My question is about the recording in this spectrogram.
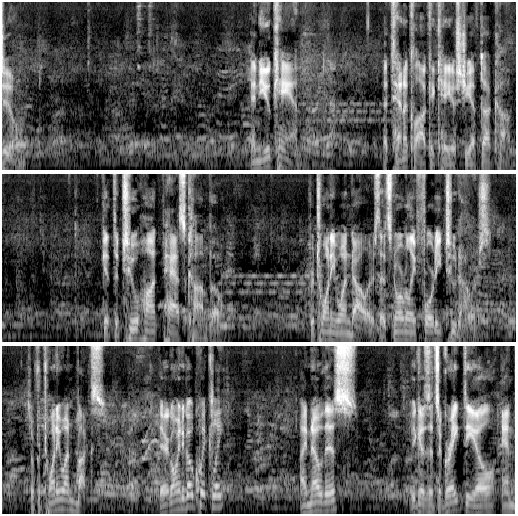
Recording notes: live at Scramblers Diner.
